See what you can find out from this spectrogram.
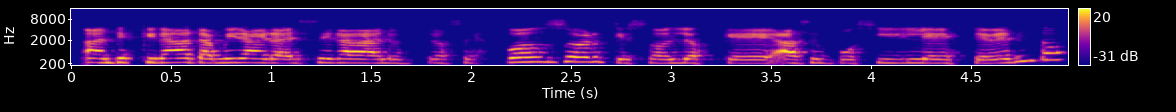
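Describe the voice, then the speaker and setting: A woman's voice: fairly high pitch, fairly even intonation, moderate pace, sharp tone, dull audio. A woman from Argentina with an Argentine accent, giving a conference talk as a consultant in a conversational way, with frequent "eh" fillers. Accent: Argentine Spanish. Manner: conversational, many "eh" fillers, addresses the audience directly. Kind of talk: online conference presentation.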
